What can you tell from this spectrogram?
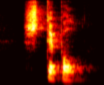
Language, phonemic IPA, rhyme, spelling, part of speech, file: Dutch, /ˈstɪ.pəl/, -ɪpəl, stippel, noun, Nl-stippel.ogg
- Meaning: a dot, dash, speck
